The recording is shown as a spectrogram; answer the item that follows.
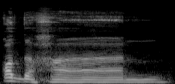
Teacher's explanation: দালের উপরে কলকলা, ওই যে প্রতিধ্বনিত হওয়া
